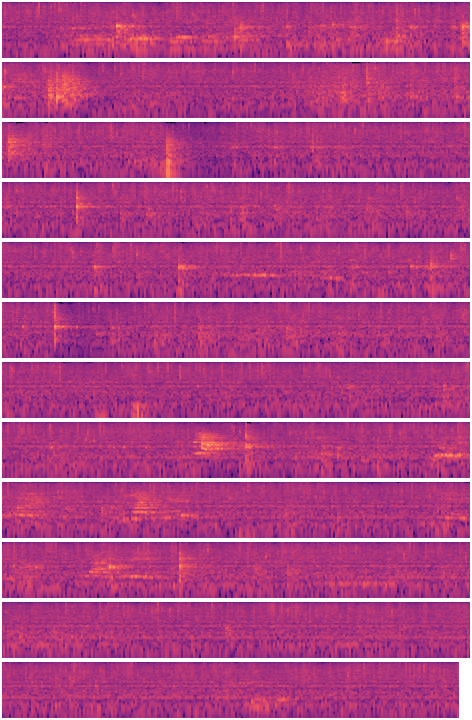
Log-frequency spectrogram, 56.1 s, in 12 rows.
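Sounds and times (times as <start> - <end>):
food sizzling in a pan: 0.0 - 56.0
pots and utensils clinking: 0.8 - 5.8, 7.6 - 10.0.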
